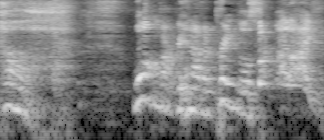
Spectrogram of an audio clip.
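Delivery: overblown outrage. Acted. Shopper lamenting a trivial shortage, overblown outrage. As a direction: wail the last phrase as if disaster struck. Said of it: "It's always like".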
